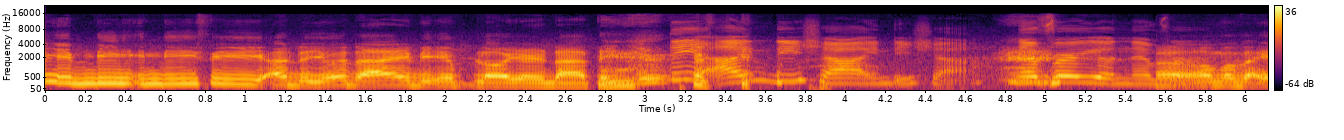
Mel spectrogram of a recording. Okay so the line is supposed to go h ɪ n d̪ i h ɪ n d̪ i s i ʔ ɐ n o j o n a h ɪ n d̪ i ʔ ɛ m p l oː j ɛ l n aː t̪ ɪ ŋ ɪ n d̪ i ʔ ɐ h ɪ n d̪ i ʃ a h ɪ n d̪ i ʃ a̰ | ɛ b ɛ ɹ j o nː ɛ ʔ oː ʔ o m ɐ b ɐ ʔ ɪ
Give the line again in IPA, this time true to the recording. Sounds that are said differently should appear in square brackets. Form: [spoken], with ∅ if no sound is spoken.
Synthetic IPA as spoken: h ɪ n d̪ i h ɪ n d̪ i s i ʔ ɐ n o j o n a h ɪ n d̪ i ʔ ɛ m p l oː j ɛ [ɹ] n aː t̪ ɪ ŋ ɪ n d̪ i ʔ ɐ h ɪ n d̪ i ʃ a h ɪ n d̪ i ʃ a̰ | ɛ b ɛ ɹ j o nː ɛ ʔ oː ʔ o m ɐ b ɐ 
